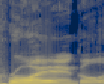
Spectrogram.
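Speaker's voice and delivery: 'triangle' said deep, low-pitched. Explaining how they told shapes apart in their head, low-pitched 'triangle'. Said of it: "I made triangle low pitched".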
